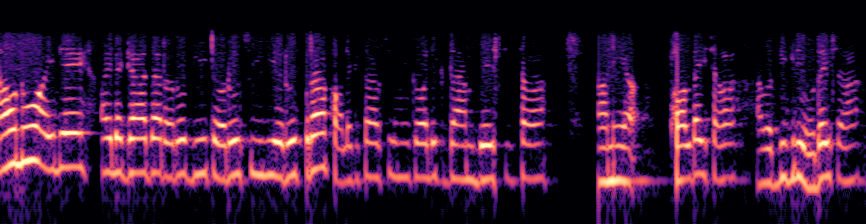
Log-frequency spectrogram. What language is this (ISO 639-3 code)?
nep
